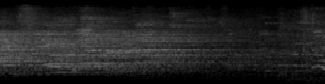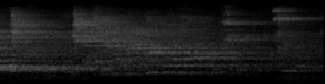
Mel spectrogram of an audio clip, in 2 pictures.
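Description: A basketball bounced on a hardwood gym floor at the free-throw line, over faint voices of players and spectators.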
